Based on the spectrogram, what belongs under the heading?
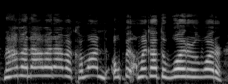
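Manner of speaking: high-pitched panicked mom, words tumbling out; freaking out. Retold or imitated. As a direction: re-enact a frantic reaction to a spill. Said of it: "I'm freaking out".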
